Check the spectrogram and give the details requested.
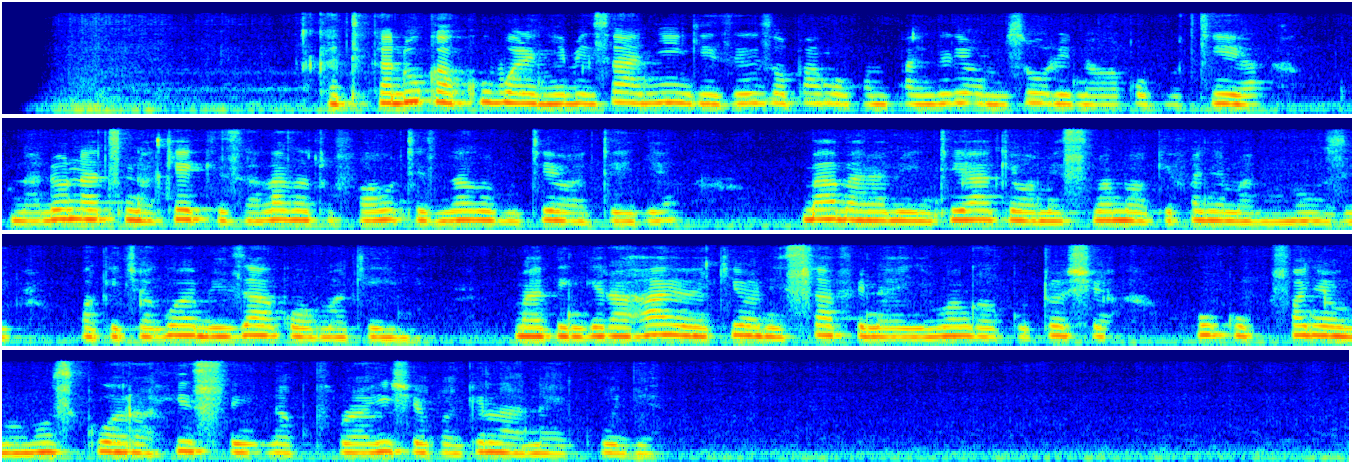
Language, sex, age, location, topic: Swahili, female, 25-35, Dar es Salaam, finance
